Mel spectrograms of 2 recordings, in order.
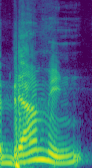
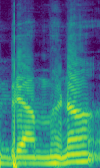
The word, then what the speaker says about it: Brahmana: A Brahmin or a Brahmana, as the Sanskrit word is properly pronounced, means a spiritually enlightened person.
